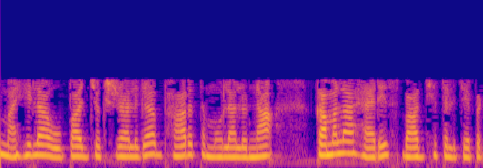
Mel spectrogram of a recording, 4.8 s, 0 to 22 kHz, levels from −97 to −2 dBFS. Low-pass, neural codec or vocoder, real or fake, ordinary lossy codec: 3.6 kHz; none; real; none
